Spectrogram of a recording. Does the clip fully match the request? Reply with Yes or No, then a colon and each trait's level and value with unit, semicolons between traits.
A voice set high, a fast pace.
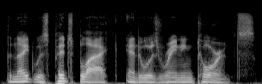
No: low, 105 Hz; fast, 230 wpm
